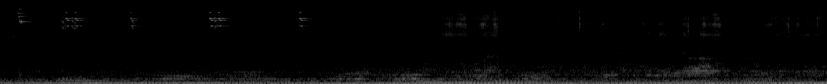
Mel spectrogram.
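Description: EMO desktop AI robot making faint electronic chirps while it processes a "go home" voice command: a few short high squeaks in the first three seconds, then a soft hissing stretch about halfway through, over a steady low hum.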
